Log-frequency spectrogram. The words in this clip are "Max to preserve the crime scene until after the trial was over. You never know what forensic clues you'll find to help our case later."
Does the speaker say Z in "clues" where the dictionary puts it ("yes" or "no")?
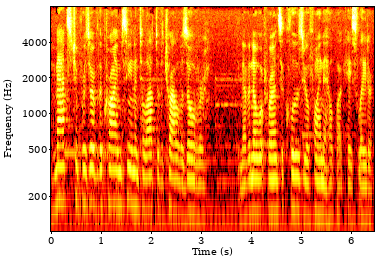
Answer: yes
